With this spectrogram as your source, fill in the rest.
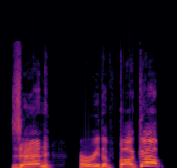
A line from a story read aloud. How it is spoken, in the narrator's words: I yelled toward the tunnel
